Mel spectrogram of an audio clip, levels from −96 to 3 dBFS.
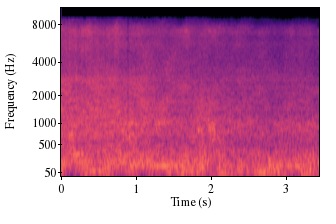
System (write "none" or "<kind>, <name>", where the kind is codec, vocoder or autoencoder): codec, DAC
